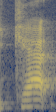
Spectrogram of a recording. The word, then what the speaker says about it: cat: Fat e cat como adjetivo e substantivo nunca podem se reduzir esse som do A, você tem que pronunciar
